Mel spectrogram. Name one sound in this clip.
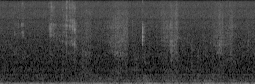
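A young woman chews food with soft, wet mouth sounds close by.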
